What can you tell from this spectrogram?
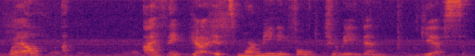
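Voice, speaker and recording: Speaking at a very slow pace with long, frequent pauses, this voice has a German accent and ordinary pitch variation, with noticeable background noise and audible room echo. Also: woman, fairly high pitch for a woman. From Iowa, US Midwest. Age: 100s (80s+). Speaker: grandmother telling family stories. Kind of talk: casual family interview, reminiscing. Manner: halting.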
